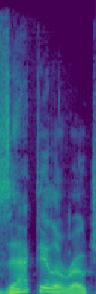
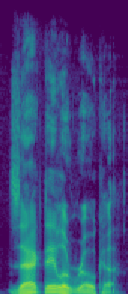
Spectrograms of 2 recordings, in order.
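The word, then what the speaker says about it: Zack de la Rocha: That's not how you say his name. Zach De La Rock, sorry. Zach De La Roca. The A There's is an at A the, at the there's end an of A at the end.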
